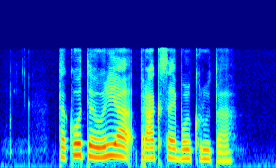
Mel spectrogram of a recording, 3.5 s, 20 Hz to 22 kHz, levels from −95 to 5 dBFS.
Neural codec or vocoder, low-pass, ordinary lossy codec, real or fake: codec, 16 kHz, 6 kbps, DAC; none; none; fake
